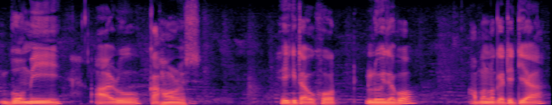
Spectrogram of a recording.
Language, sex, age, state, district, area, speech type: Assamese, male, 45-60, Assam, Sivasagar, rural, spontaneous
